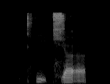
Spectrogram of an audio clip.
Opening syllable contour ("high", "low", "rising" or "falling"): falling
